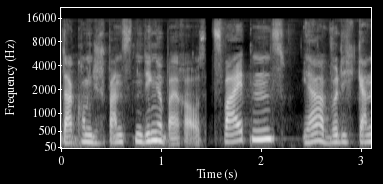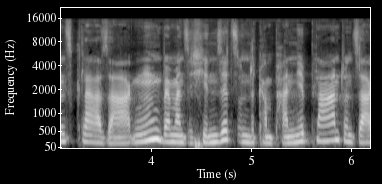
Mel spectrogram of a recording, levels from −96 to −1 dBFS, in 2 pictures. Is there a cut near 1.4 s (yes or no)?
yes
